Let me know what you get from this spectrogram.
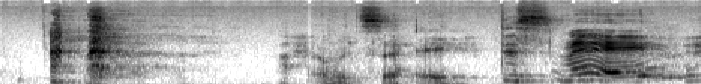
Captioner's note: laughing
